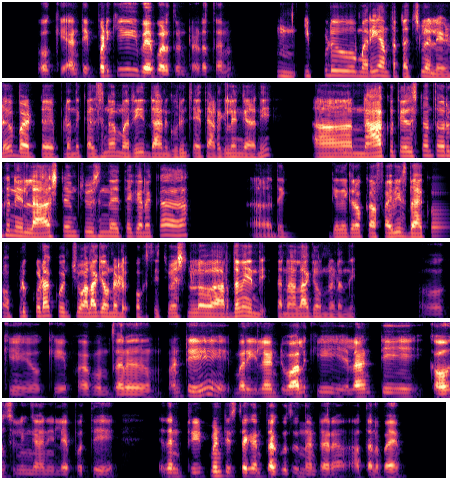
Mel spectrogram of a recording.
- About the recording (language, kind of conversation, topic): Telugu, podcast, ఆలోచనలు వేగంగా పరుగెత్తుతున్నప్పుడు వాటిని ఎలా నెమ్మదింపచేయాలి?
- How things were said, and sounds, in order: in English: "టచ్‌లో"; in English: "బట్"; in English: "లాస్ట్ టైమ్"; in English: "ఫైవ్ ఇయర్స్ బ్యాక్"; in English: "సిట్యుయేషన్‌లో"; in English: "కౌన్సెలింగ్"; in English: "ట్రీట్మెంట్"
